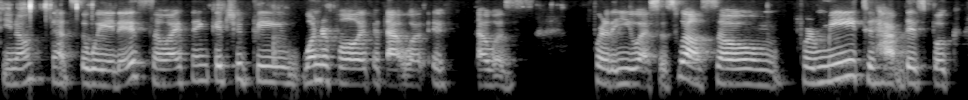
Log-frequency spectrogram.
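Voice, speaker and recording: A woman's voice: medium pitch, steady tone, moderate pace, dark tone. A woman from Mexico with a Mexican accent and Spanish as her first language, answering interview questions conversationally as an author and illustrator.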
